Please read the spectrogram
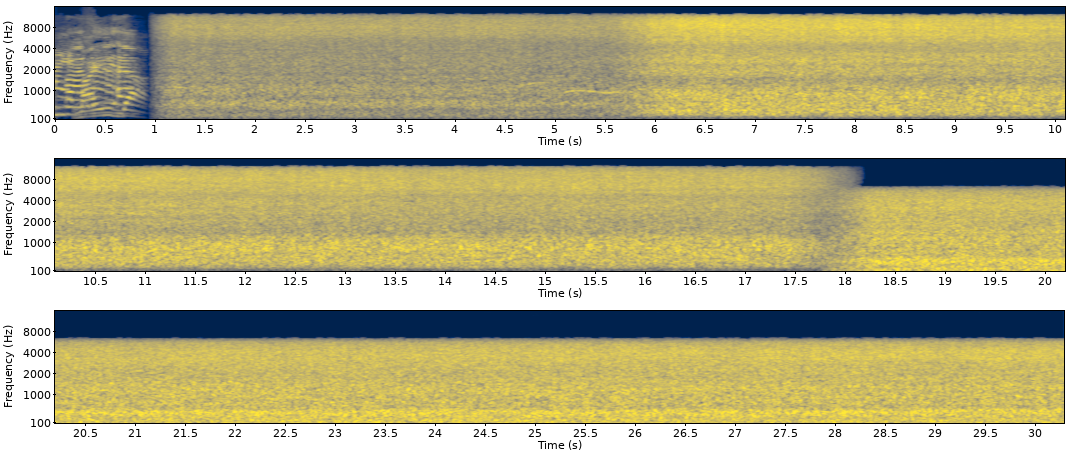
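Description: Rushing water: a stream pouring over rocks, a steady rush that grows louder a few seconds in. Past the middle it changes abruptly to the deeper, fuller rush of a large waterfall.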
